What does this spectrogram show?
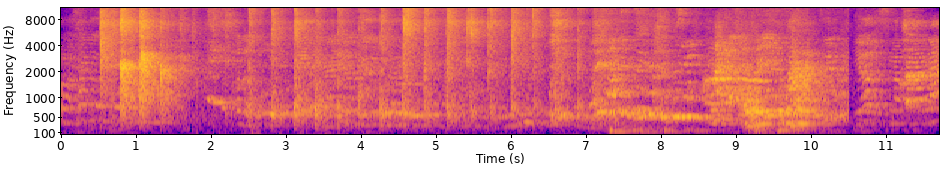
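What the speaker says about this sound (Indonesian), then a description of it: "Sekarang beri tepuk tangan kepada kelompok 1." A classroom group of students claps for the first presenting group, brisk uneven clapping with children's voices and chatter mixed in, growing into a fuller burst of applause with talk near the end.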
